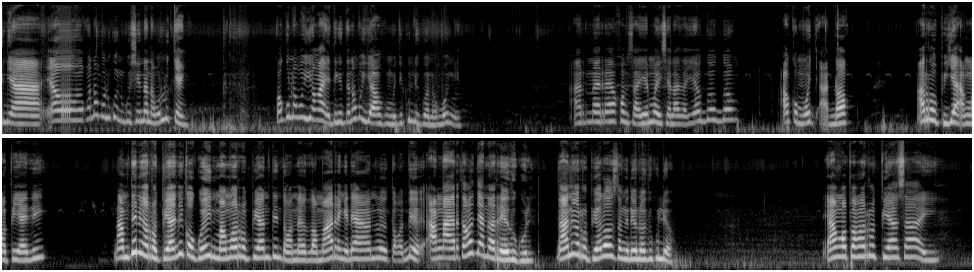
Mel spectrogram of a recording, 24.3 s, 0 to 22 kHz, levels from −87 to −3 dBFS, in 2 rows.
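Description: At 0.74–0.86 s, a system hang loop: the driver stalled while the hardware replayed a 23.2 ms buffer five times, producing a brief 43.1 Hz buzz.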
